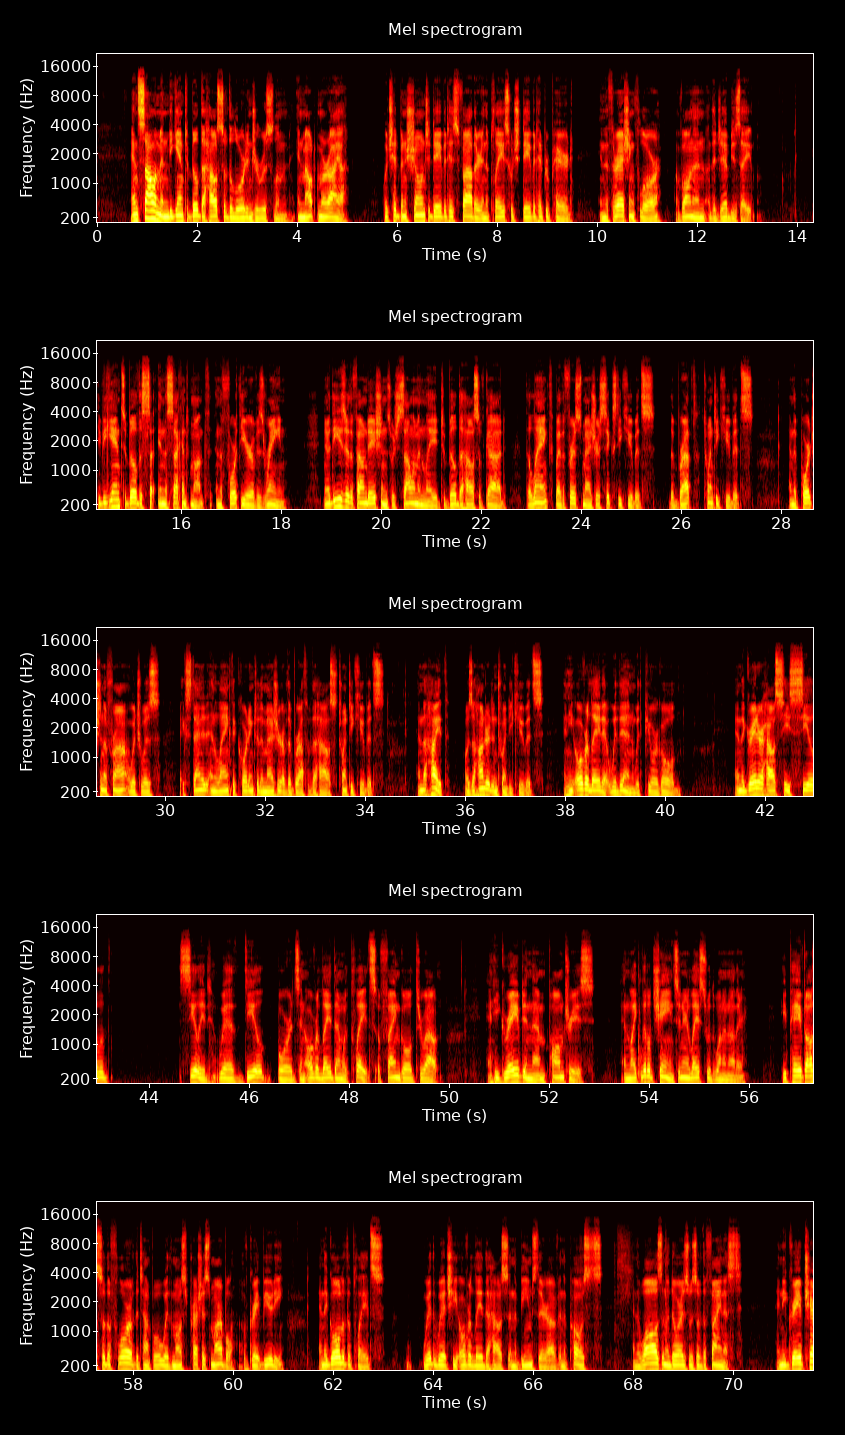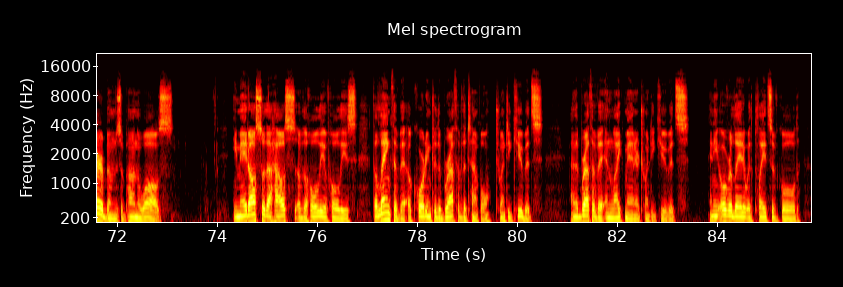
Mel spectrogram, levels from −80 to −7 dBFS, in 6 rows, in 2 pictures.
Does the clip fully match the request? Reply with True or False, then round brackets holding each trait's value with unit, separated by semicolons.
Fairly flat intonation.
False (3.2 semitones)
